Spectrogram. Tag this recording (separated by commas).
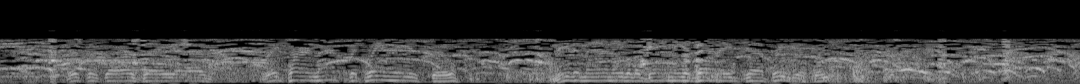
Speech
